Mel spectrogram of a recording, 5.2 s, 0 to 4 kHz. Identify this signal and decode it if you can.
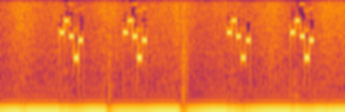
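Five-tone selective call (ZVEI), heard as quick runs of five tones, tones of about 70 ms. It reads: 88716 88716 88716 88716
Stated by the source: ZVEI five-tone call received on SDR.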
